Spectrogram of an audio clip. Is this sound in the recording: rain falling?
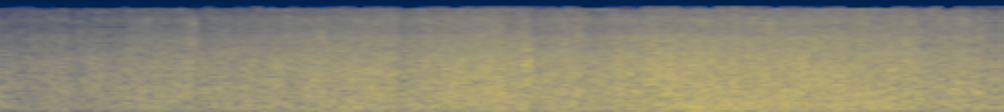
yes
